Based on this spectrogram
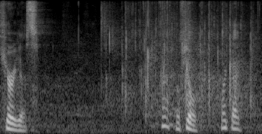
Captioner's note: clapping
